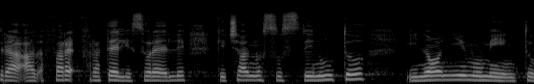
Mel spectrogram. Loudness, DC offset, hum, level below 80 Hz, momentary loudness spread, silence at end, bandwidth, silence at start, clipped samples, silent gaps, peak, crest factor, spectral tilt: -38 LUFS; under 0.1%; 50 Hz at -75 dBFS; -78 dBFS; 9 LU; 0 s; 12.5 kHz; 0 s; under 0.1%; none; -20 dBFS; 16 dB; -4 dB/octave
